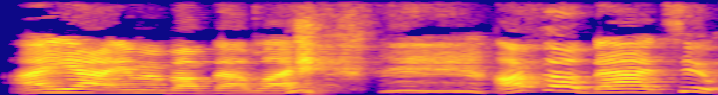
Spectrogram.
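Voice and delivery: high, giggling through the words; half-embarrassed laughter; laughing. Real, not acted. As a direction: laugh while owning up. Laughing while admitting the fight.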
